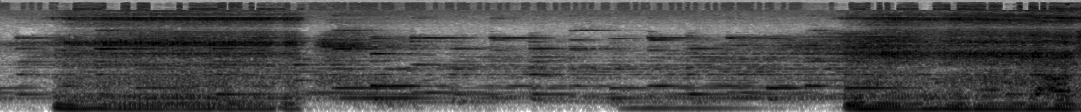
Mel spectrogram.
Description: my labrador snoring her head off..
